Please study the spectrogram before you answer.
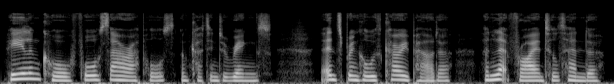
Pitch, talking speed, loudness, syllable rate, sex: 190 Hz, 195 wpm, -19 LUFS, 5.3 syllables/s, female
